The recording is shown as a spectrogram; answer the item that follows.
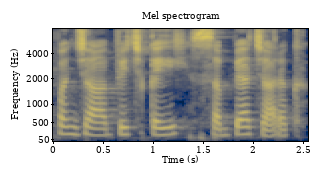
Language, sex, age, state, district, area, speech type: Punjabi, female, 45-60, Punjab, Tarn Taran, urban, spontaneous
